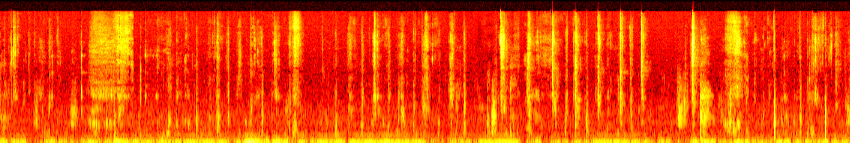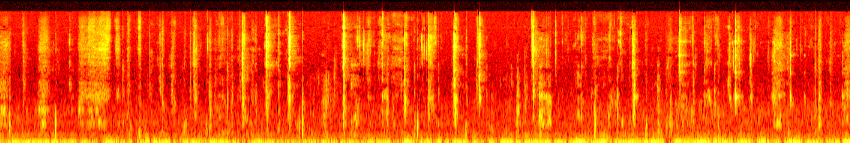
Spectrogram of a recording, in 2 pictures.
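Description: A person chewing mouthfuls of stir-fried dried tofu, pork and rice, with many small chewing clicks and a few louder bursts spread through.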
